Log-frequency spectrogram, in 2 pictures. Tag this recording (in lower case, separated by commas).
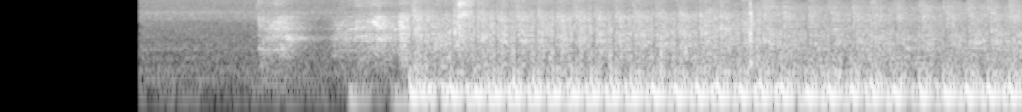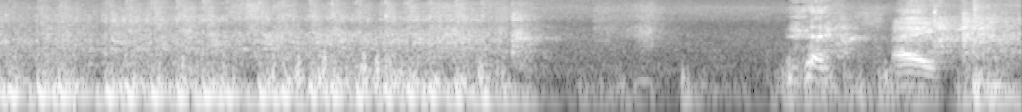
motorcycle, speech, engine, vehicle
